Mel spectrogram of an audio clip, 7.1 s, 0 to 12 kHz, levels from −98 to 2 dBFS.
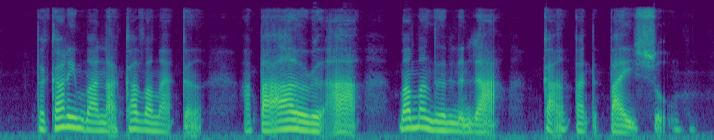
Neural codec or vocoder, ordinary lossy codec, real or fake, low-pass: autoencoder, 22.05 kHz, a latent of 192 numbers a frame, VITS, trained on many speakers; Opus, 32 kbps; fake; 9.9 kHz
